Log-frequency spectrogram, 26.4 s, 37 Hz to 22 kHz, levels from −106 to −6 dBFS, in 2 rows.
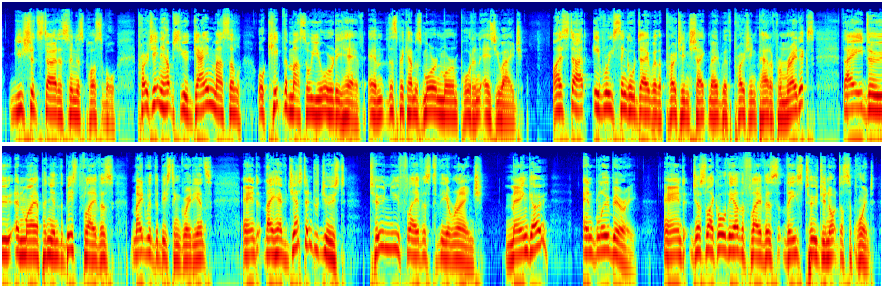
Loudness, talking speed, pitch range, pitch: -19 LUFS, 190 wpm, 125-165 Hz, 145 Hz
